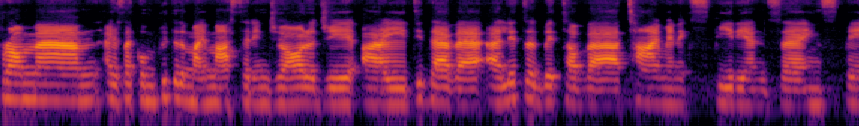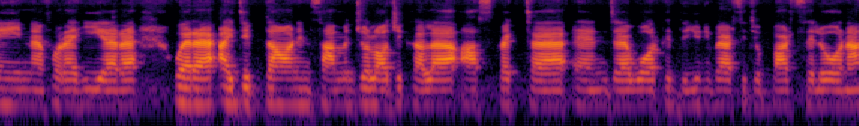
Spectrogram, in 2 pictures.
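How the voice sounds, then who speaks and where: With an Italian accent, a woman speaks at a moderate pace in a very deep, low pitch, her tone bright and sharp, her intonation monotone and flat, hardly any pauses, big swings in loudness, and a dry, close sound with no echo. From Italy. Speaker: mining executive, geologist. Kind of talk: interview.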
